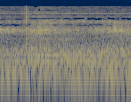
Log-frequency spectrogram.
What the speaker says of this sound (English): Sorry about the plane overhead.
